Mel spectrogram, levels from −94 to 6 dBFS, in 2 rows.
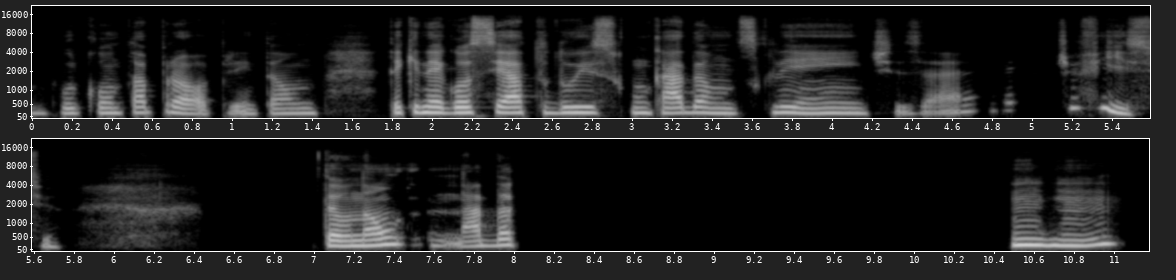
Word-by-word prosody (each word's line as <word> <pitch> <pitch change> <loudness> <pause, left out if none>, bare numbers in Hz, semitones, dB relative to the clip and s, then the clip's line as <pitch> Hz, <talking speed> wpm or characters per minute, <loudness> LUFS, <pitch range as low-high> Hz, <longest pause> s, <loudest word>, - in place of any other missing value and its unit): por 175 0 -5
conta 185 +2 -5
própria, 195 -5 -4
então 170 +2 -7 0.3
ter 190 - -1
que 205 - -2
negociar 195 0 +4
tudo 195 0 -1
isso 200 -1 0
com 190 - -3
cada 185 +2 0
um 180 -1 -2
dos 175 - -13
clientes, 180 -4 -4
é - - -11 0.5
difícil 285 - -4 1.3
então, 190 -1 +6
não 205 +6 +5
nada 195 +2 -1 2.5
Uhum. 215 +2 +5
195 Hz, 105 wpm, -23 LUFS, 180-200 Hz, 2.5 s, então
